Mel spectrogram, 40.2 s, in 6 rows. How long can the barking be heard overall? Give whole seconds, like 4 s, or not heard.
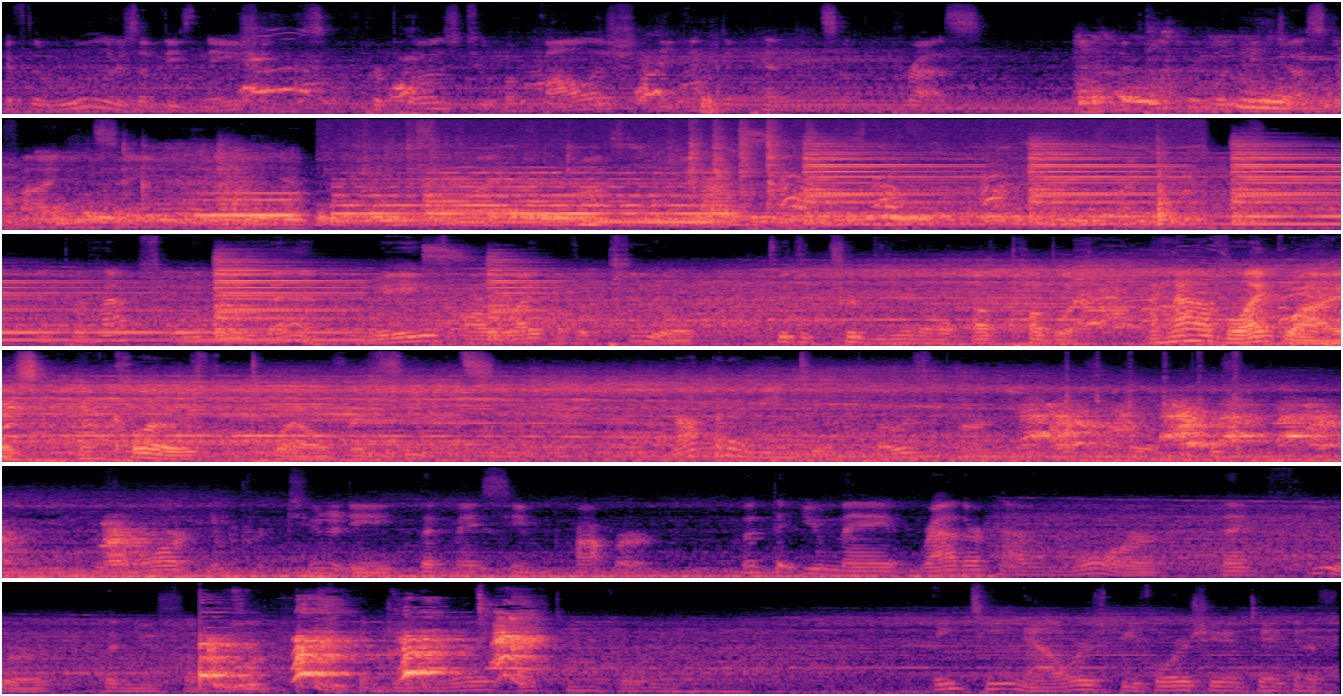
10 s.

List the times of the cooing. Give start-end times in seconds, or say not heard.
5.3-12.8.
